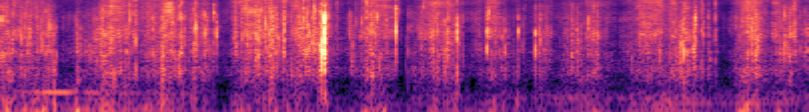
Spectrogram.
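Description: Long acrylic nails scratch and squeeze the surface of a small black nylon zippered cosmetic pouch with a white True Religion print, lying on a table and seemingly filled. A steady stream of soft crinkling, rustling scratches runs throughout, with one sharper, brighter crunch midway.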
